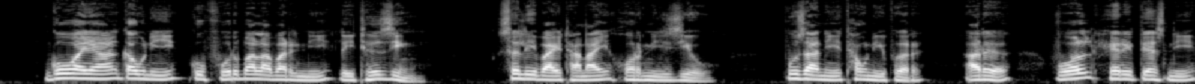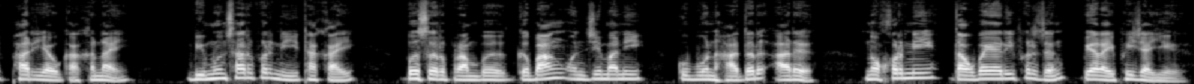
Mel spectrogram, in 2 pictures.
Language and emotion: Bodo, neutral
